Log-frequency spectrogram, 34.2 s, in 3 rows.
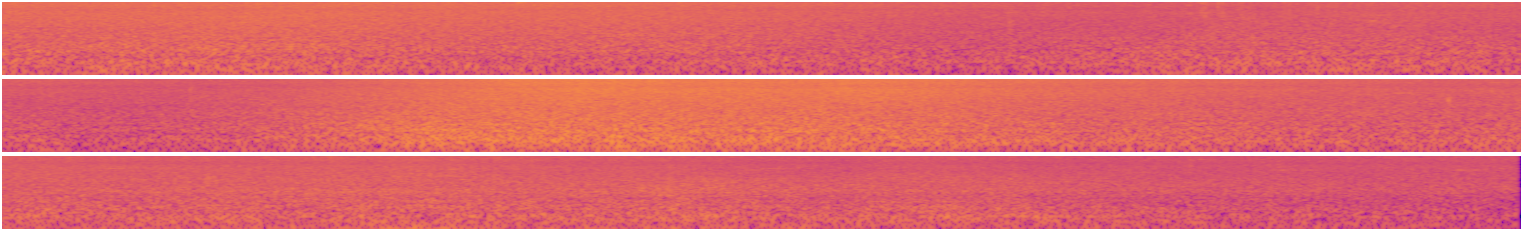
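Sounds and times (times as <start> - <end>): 
strong wind in trees in a park: 0.0 - 34.1.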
